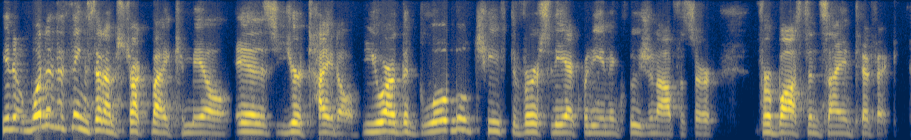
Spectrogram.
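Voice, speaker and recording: A man hosting an online interview, conversational and thoughtful, with halting fillers. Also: a little high, a little mellow, highs cut off. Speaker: interview host.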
